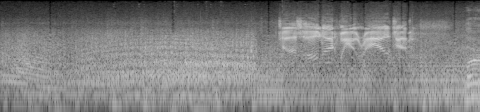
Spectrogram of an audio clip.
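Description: Propeller aircraft engine droning steadily and swelling to a peak about halfway through. A brief high-pitched voice-like sound rides over it in the second half.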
